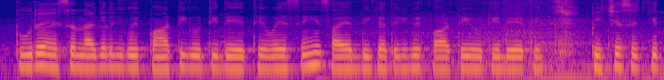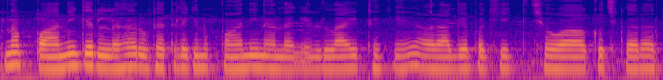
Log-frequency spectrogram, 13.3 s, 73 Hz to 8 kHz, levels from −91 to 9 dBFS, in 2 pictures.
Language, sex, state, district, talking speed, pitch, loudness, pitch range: Chhattisgarhi, male, Chhattisgarh, Jashpur, 185 wpm, 150 Hz, -27 LUFS, 145-155 Hz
